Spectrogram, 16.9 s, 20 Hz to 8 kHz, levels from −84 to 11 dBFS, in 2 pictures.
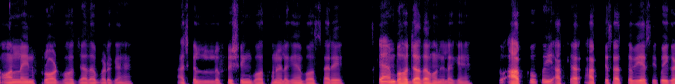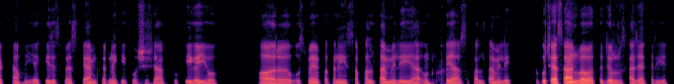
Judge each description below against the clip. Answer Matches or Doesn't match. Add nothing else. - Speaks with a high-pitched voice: Doesn't match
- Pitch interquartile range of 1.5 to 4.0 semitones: Matches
